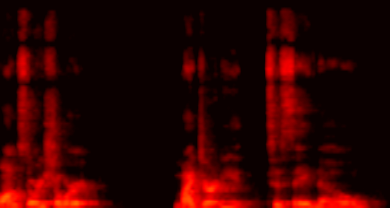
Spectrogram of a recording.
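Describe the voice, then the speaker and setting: A woman's voice comes through with audible echo from the room. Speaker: podcast co-host. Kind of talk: casual chat. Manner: loud.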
